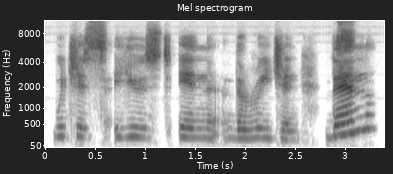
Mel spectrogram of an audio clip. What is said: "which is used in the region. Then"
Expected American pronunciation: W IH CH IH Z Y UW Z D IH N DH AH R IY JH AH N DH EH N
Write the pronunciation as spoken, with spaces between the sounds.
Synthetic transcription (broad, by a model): W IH CH IH Z Y UW Z D IH N DH AH R IY JH AH N DH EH N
